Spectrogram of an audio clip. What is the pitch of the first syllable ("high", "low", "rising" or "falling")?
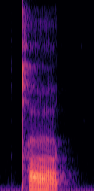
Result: low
